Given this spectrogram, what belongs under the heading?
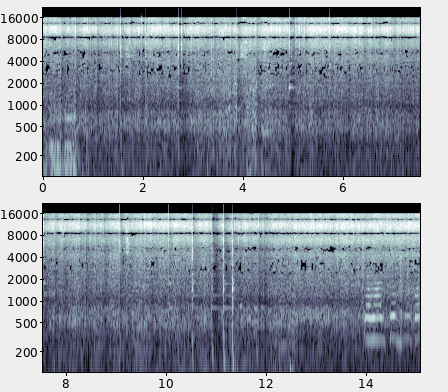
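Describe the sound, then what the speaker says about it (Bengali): Vegetables sautéing in a pan in a village kitchen, a continuous loud hiss of frying with intermittent scrapes and knocks of a spatula stirring, and a voice speaking briefly near the end. "তোমার সবজি কষানো হয়ে গেছে, হালকা করে কষিয়ে দিচ্ছি।"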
